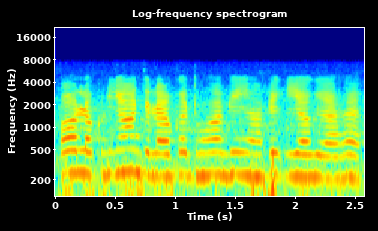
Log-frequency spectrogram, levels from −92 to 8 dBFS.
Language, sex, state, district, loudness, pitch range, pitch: Hindi, female, Chandigarh, Chandigarh, -17 LUFS, 215-235 Hz, 225 Hz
